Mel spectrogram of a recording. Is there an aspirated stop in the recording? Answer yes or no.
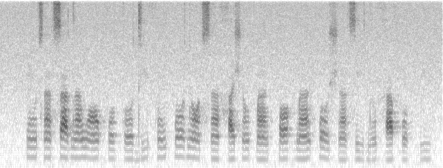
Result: no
